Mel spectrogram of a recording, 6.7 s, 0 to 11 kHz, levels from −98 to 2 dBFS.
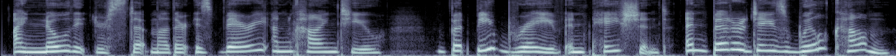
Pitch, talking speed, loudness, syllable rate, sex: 275 Hz, 180 wpm, -17 LUFS, 4.6 syllables/s, female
